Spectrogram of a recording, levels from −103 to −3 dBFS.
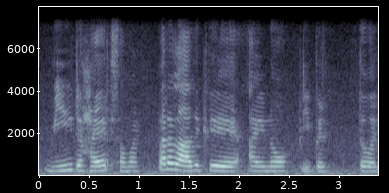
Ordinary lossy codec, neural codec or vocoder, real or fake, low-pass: none; none; real; 7.2 kHz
